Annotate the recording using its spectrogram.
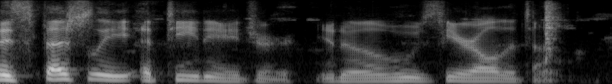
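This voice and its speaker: A man with an unremarkable speaking voice talks at medium pitch and a moderate pace, his intonation lively. The sound is dry and close, without echo. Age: 50s. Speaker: live-stream radio show host. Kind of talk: casual chat.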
